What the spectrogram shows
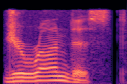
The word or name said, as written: Girondist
